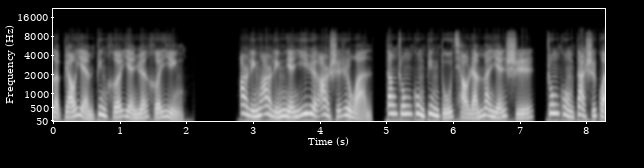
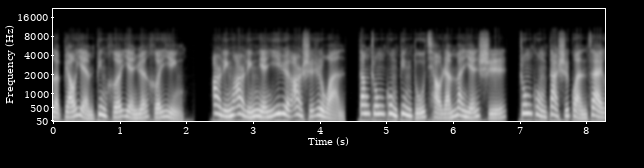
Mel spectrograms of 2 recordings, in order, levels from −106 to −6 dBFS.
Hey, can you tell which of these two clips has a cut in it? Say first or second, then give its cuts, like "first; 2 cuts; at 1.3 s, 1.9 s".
second; 1 cut; at 2.1 s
